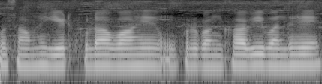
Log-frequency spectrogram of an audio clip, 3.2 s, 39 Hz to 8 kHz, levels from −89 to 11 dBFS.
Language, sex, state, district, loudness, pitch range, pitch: Hindi, male, Uttar Pradesh, Hamirpur, -17 LUFS, 125-130 Hz, 125 Hz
